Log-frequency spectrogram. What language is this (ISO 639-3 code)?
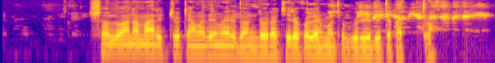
ben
